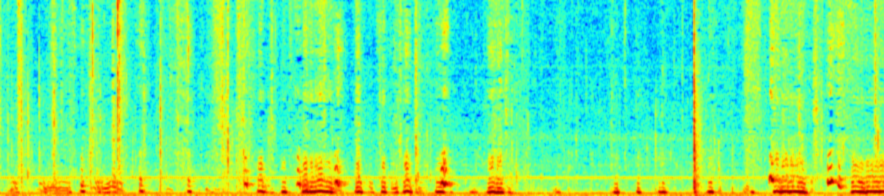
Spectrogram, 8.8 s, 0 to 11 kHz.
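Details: Labradoodle puppies, 18 days old, jostling in their first milk fight: sharp clicks and rustles between bursts of wavering whines and squeals, louder toward the end.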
